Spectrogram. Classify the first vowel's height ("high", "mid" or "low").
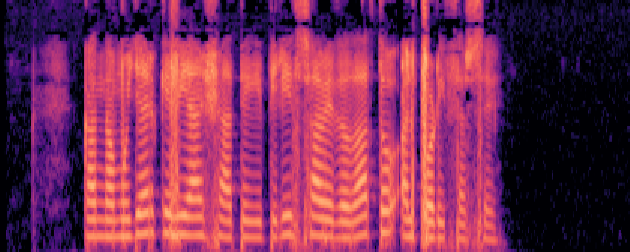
low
